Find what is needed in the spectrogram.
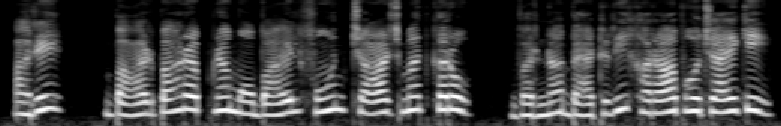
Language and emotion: Hindi, fearful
